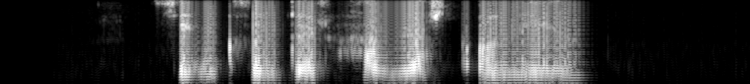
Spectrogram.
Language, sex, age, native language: Icelandic, female, 30-39, Icelandic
